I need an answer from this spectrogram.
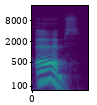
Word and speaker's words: herbs: a funny word I don't like when people say herbs yeah we say it wrong yeah it's got a nature who's ever heard of a silent h wait say say h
